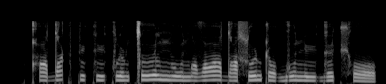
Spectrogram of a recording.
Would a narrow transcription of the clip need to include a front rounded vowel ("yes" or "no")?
yes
